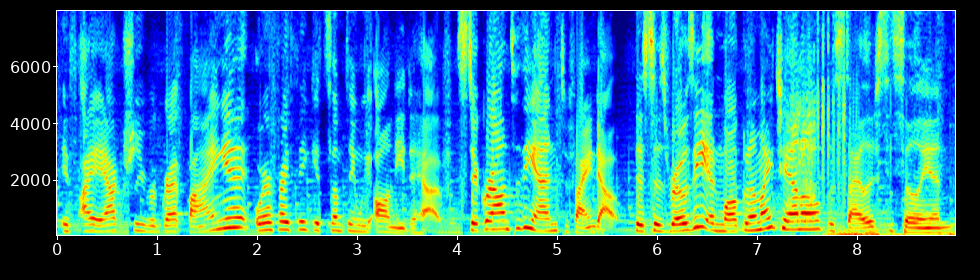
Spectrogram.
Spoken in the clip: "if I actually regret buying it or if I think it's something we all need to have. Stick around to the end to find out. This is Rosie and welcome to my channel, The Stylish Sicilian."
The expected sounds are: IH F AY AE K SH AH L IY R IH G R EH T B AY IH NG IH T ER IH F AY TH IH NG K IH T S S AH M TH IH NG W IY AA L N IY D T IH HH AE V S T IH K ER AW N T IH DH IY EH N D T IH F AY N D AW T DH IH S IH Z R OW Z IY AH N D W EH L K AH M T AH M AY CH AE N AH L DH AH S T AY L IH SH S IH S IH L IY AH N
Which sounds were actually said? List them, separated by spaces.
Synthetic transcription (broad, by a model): IH F AY AE K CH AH L IY R IH G R EH T B AY IH NG IH T ER IH F AY TH IH NG K IH T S S AH M TH IH NG W IY AA L N IY D T IH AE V S T IH K ER AW N T IH DH IY EH N T IH F AY N D AW T DH IH S IH Z R OW Z IY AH N W EH L K AH M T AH M AY CH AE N L DH AH S T AY L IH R S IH S IH L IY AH N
